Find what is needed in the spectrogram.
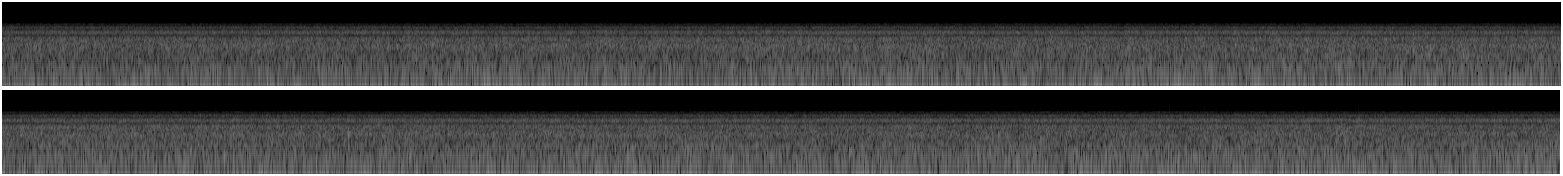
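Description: Steady rushing of water flowing over a small weir, with a waterfall further upstream.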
